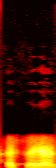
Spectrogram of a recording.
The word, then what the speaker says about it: Estrella: Okay, so I was pronouncing it wrong. It's not Estrella, it's Ya at the end. – Yeah, it's a Spanish. Yeah, it's a Spanish name.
